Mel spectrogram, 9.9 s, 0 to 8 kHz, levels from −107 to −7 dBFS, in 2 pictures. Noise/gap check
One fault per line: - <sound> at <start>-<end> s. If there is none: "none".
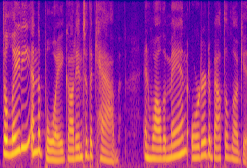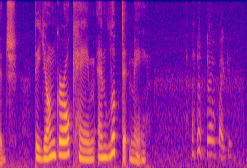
- laugh at 8.7-9.7 s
